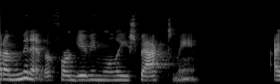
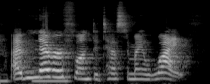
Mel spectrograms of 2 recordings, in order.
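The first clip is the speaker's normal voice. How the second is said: loud, indignant insistence; angry denial; 4 semitones higher, 9 dB louder than usual. A narrator's reading. Lexi denies flunking to Shelby, loud and indignant. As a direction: defend yourself hotly.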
